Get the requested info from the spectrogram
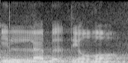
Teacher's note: masuk kepada huruf ba yang dia mempunyai sifat qalqalah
